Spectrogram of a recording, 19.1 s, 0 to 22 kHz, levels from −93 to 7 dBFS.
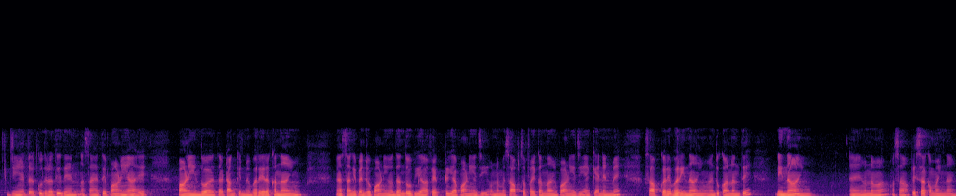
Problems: none marked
